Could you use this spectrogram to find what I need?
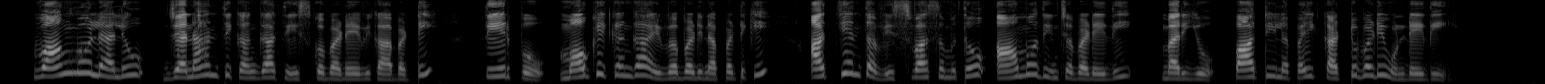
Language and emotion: Telugu, neutral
